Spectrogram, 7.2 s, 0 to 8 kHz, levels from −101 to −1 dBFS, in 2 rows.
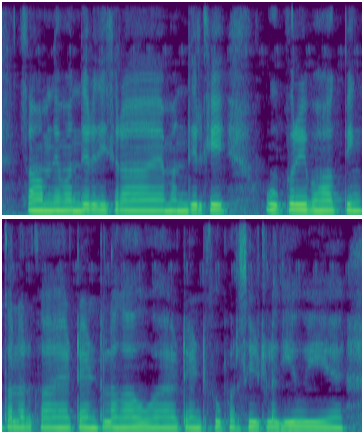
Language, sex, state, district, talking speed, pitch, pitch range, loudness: Hindi, female, Jharkhand, Sahebganj, 190 wpm, 210 Hz, 205-215 Hz, -32 LUFS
